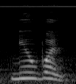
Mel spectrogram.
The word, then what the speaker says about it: noble: नोबल, नोबल, न्यूबल, ये सही pronunciation है एज पर the phonetic symbol.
